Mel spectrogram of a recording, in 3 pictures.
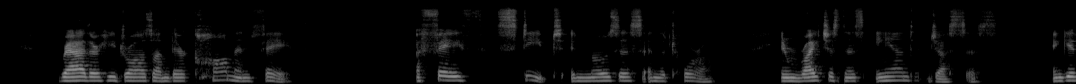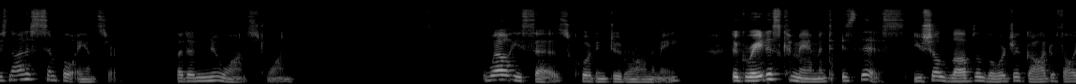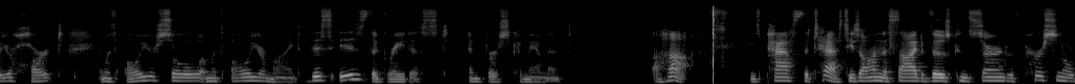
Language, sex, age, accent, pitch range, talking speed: English, female, 40-59, American, 140-175 Hz, 150 wpm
